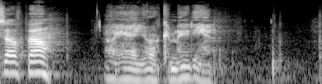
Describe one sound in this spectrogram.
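A middle-aged man answers gruffly.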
